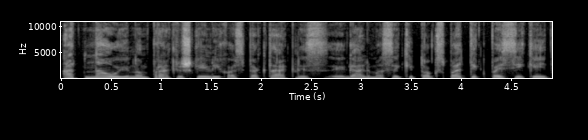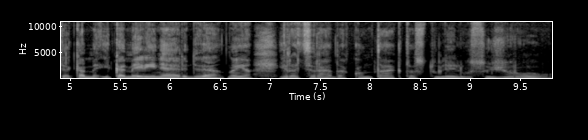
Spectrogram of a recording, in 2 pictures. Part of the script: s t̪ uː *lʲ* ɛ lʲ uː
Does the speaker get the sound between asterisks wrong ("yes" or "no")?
no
